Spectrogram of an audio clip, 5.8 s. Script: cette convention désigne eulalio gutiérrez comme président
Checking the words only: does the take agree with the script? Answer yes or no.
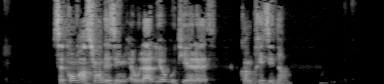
yes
